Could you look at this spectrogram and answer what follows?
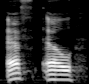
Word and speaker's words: Fleury: F-L-E-U-R-Y. Fleury, that's how I'm going to say it.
